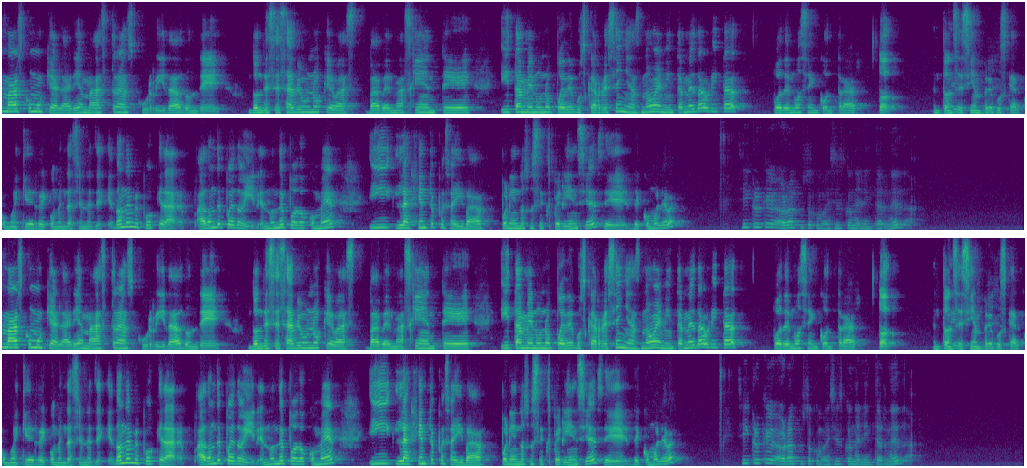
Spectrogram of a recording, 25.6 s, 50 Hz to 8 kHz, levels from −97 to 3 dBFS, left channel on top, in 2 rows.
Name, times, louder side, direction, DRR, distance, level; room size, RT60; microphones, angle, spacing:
voice 1, 0.0-2.7 3.1-9.2 9.7-10.7 11.0-11.2 11.6-21.2, right 3 dB, 35° right, 13 dB, 1.0 m, -30 dB
voice 2, 22.0-24.2, right 2 dB, 75° right, -1 dB, 1.5 m, -42 dB
24.5 x 8.2 x 5.0 m, 0.39 s
head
